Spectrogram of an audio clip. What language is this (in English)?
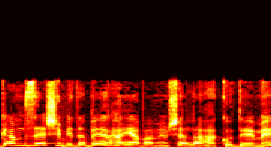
Hebrew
